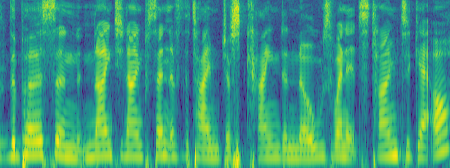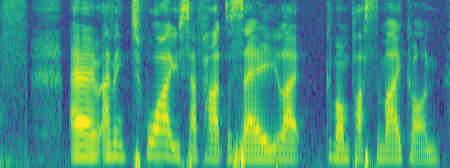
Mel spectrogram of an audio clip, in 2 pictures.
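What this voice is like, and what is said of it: Northern English accent. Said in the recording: “people may have noticed from your voice as well... your voice is not necessarily a Newcastle accent... every voice be a northern voice”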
